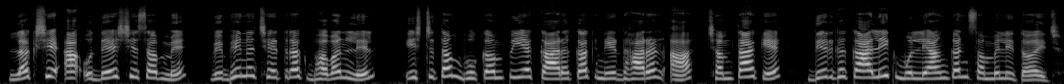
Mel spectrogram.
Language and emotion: Maithili, neutral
